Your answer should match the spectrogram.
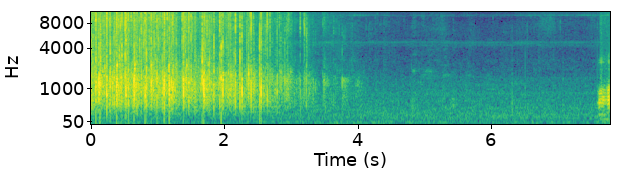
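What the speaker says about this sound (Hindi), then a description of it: "अगर पसंद आया तो चाहते हैं जोरदार ताली से इस मॉल का स्वागत" Loud audience clapping at a cinema hall inauguration, strong and dense for about three seconds before stopping abruptly, followed by a quiet room and a brief sound at the very end.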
